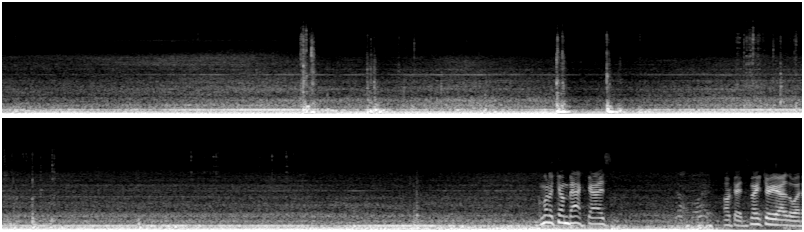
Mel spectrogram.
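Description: A large truck engine idles with a low, steady rumble.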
